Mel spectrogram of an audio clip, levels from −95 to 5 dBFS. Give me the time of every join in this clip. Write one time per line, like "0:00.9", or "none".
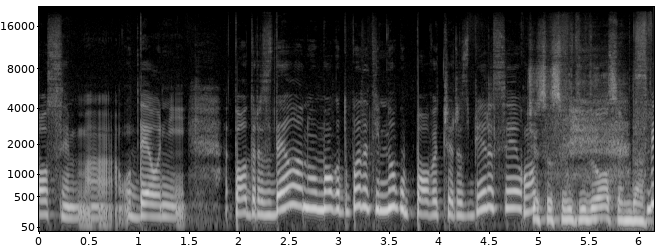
0:01.9
0:04.8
